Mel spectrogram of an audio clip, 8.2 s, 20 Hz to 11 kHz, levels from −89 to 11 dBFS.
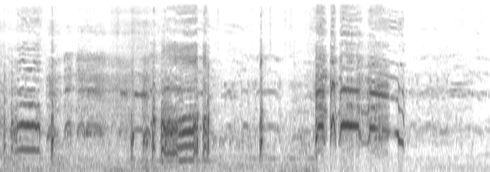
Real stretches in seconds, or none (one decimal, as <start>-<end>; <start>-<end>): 0.0-1.6; 2.5-8.2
